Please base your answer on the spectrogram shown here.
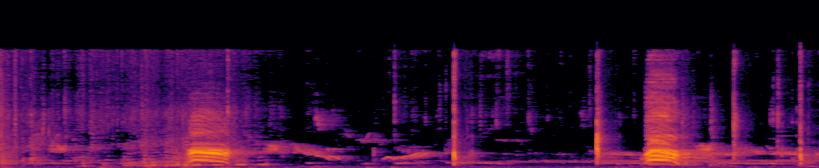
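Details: Two loud, rasping crow caws about three seconds apart, over faint chirps and clicks from other birds contesting food with the crows.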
